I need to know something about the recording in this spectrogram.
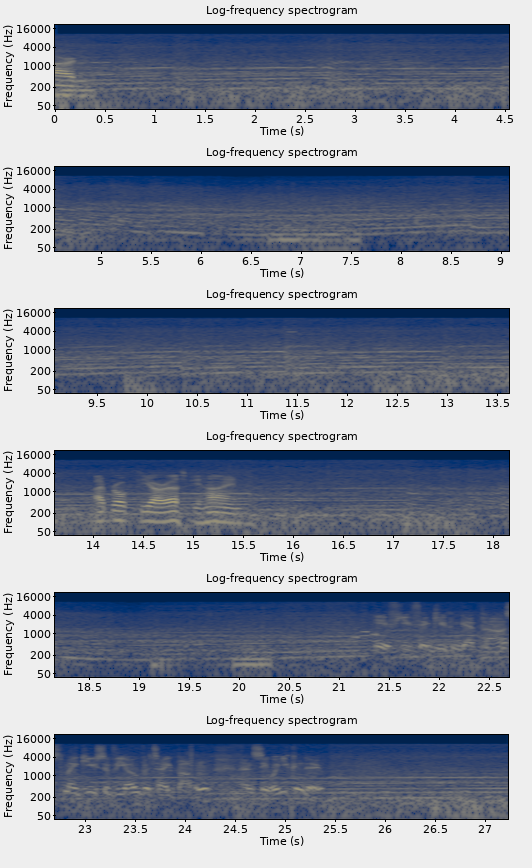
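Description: A racing car engine screams at high revs, rising with each gear and dropping sharply under braking.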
